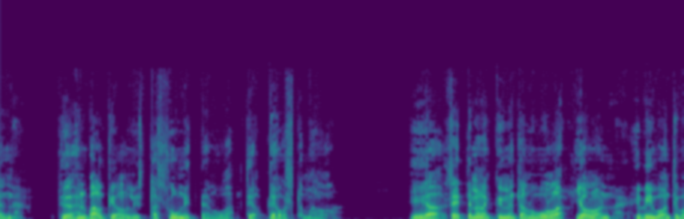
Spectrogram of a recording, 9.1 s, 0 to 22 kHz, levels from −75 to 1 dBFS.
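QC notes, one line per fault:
No technical faults detected.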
